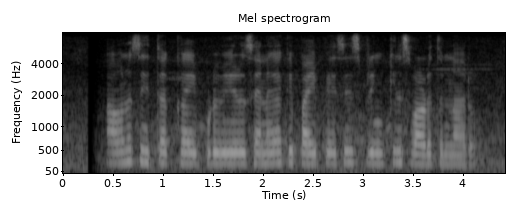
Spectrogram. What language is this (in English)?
Telugu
